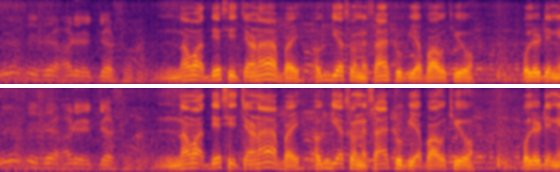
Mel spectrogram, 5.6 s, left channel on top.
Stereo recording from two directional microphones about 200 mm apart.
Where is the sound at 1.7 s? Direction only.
Centre (ahead or behind).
